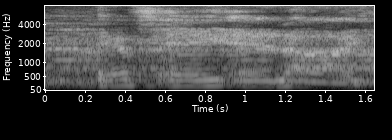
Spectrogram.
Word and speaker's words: Fani: He worked with Fani, even though it's spelled Fanny. F-A-N-I, Fani.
